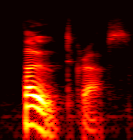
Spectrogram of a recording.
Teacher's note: first syllable stress for the noun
